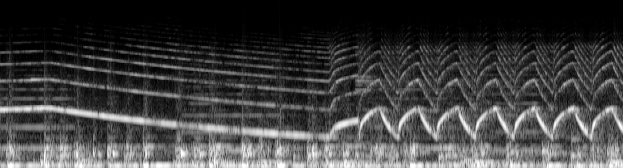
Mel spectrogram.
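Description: Fire engine siren: a slow wail that falls steadily in pitch, then about three seconds in switches to a fast yelp, rising and falling about two and a half times a second, over a steady low hum.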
